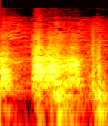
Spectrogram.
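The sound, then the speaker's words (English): A dog barks behind a door, muffled, trying to get at a person on the other side: one long, rough, harmonic burst followed by a shorter, softer yap, fairly loud with no talking. “And that mutt almost tore it down trying to get at me.”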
